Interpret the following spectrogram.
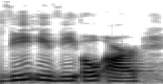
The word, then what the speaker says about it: Vevor: I actually have a vacuum sealer that was sent to me by a company called Vever or Vevor. I'm not sure how to say it. It is Vevor.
